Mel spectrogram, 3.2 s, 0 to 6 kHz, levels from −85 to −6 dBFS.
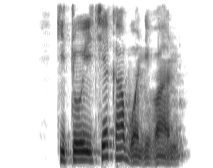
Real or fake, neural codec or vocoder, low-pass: fake; vocoder, 44.1 kHz, 80 mel bands, Vocos; 5.4 kHz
